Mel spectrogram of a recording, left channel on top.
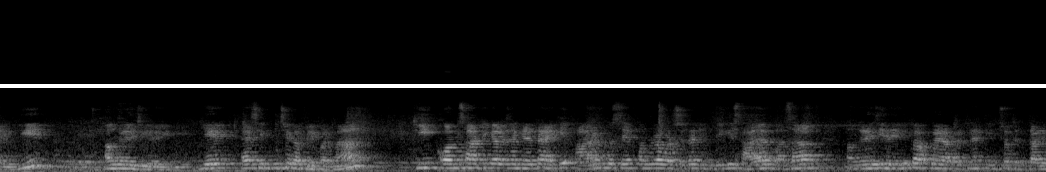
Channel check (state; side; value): silent; left; 54 dB below the other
